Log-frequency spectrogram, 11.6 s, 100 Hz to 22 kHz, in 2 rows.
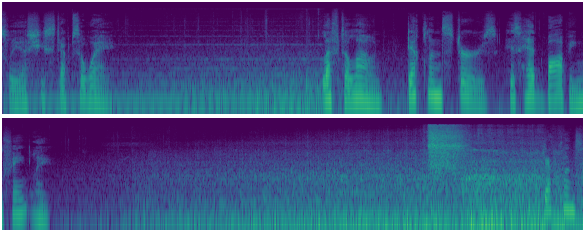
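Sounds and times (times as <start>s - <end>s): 
speech: 0.0s - 1.3s, 3.2s - 6.4s, 11.2s - 11.6s
heavy vehicle engine rumbling: 6.5s - 11.6s
air brakes releasing: 10.0s - 10.8s.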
